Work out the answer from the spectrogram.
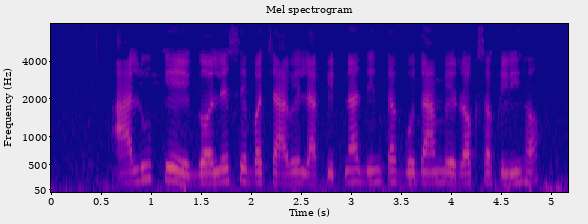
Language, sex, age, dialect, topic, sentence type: Magahi, female, 36-40, Western, agriculture, question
